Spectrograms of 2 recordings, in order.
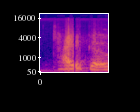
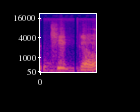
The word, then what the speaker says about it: Tycho: the younger impact craters, Tycho, or Tico, however you feel to pronounce it for the night, which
